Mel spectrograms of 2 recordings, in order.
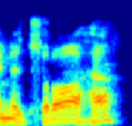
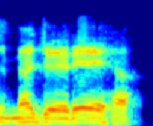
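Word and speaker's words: مجراها: So we said the word imala in Hafs is written as Bismillahi majraha, but it's pronounced as majreha.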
